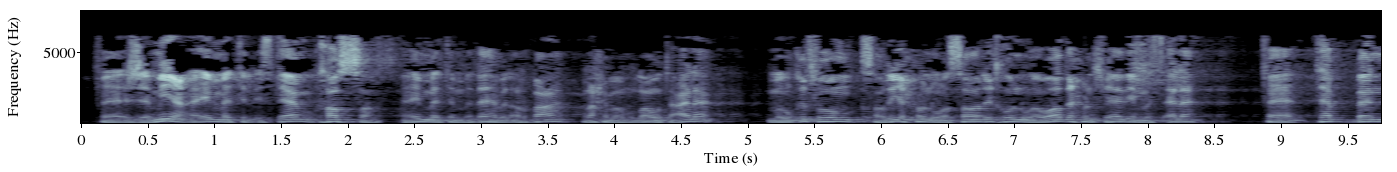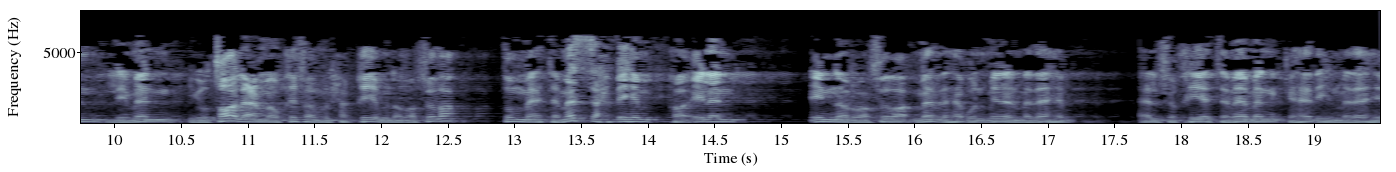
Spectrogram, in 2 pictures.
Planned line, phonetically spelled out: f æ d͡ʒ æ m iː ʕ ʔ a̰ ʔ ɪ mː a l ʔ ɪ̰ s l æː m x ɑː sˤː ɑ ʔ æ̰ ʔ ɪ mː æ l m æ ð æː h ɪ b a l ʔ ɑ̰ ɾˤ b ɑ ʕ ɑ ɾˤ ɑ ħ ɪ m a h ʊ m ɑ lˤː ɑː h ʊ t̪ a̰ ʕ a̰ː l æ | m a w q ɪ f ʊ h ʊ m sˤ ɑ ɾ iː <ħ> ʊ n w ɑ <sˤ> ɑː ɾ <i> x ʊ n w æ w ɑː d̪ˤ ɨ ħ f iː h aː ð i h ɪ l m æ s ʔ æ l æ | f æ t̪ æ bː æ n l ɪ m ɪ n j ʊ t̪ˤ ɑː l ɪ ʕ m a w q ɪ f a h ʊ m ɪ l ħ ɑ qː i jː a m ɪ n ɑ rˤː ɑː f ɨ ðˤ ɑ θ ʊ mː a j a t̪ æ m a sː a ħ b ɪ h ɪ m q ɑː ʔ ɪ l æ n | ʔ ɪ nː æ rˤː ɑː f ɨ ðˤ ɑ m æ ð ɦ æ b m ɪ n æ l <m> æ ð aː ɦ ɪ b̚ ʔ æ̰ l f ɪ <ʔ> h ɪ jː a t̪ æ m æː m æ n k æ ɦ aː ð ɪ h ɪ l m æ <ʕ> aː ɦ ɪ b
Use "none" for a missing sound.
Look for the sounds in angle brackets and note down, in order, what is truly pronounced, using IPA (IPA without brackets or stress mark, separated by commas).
ħ, sˤ, ɪ, m, q, ð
